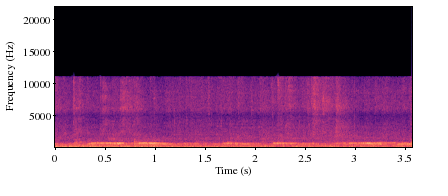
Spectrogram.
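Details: Spotted dove of the Thai black-spotted type giving its seven-note 'bảy sị' song, gentle wavering coos in short bursts separated by quieter moments, with a persistent low hum beneath.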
